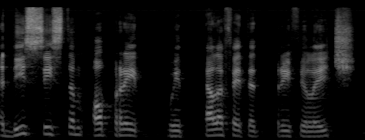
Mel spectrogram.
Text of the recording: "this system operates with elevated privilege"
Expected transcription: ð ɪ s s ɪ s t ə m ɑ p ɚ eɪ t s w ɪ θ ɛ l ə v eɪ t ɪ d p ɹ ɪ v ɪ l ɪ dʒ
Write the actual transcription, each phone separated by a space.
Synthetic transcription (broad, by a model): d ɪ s s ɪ s t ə m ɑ p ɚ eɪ t w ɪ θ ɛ l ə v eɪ t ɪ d p ɹ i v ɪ l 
